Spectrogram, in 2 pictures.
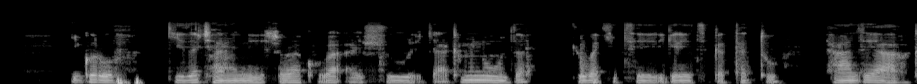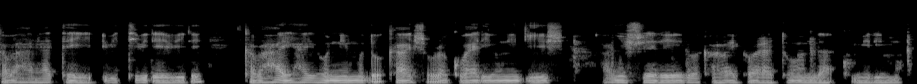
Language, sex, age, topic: Rundi, male, 18-24, education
